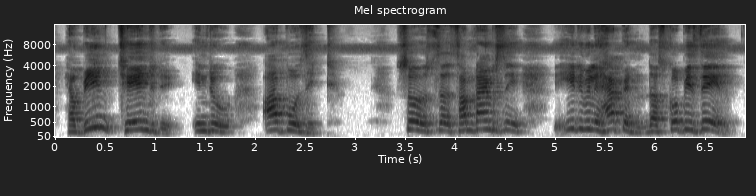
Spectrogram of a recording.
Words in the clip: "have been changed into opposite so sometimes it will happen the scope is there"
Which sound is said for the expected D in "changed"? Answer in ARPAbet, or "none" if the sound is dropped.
D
